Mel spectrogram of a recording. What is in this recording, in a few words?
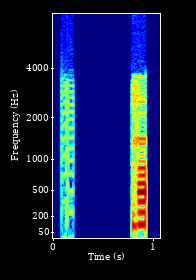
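Raleigh Police Northeast District Dispatch, p25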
